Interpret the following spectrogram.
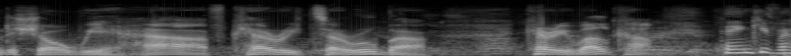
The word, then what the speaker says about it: Zaruba: show we have carrie zaruba carrie welcome thank you for having me i hope i pronounced your name correct you absolutely did thank you beautiful hey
